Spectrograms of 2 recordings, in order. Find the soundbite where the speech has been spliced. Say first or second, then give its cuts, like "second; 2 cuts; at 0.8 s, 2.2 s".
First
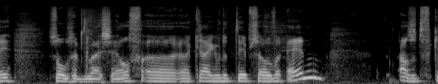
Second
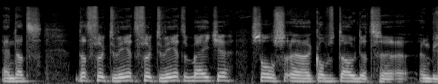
second; 1 cut; at 1.3 s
